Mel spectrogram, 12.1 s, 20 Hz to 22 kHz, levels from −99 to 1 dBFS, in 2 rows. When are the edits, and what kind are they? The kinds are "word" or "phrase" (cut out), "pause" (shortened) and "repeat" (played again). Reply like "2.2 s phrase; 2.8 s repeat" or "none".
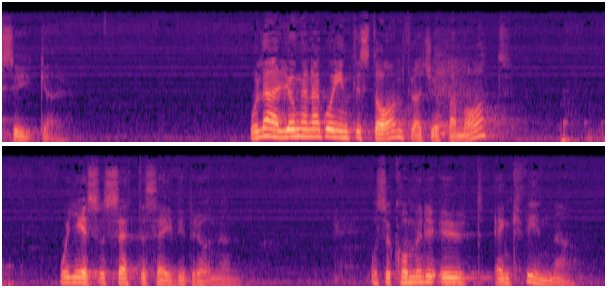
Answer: none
